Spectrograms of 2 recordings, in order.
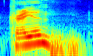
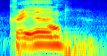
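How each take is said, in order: No difference in how they are said.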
